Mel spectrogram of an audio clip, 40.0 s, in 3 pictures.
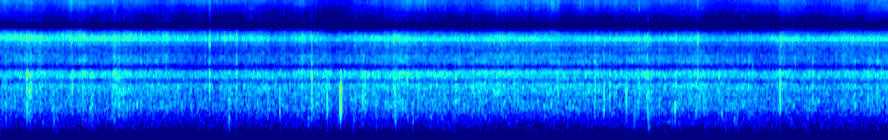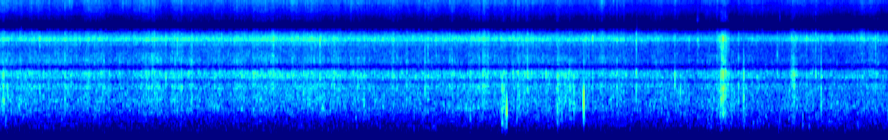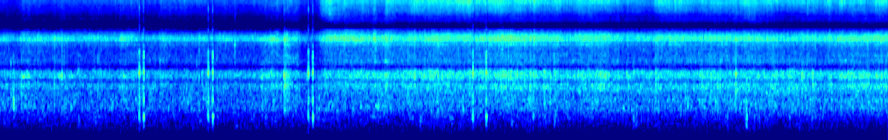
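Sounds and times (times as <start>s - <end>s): meat sizzling in a frying pan: 0.0s - 39.9s.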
